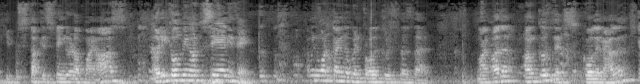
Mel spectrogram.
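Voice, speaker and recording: A middle-aged man with an Indian accent delivers stand-up in a dry, deadpan way, pausing for laughs. His voice is fairly high for a man but mellow in tone. He sounds distant from the mic in an echoey venue with faint background noise. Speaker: stand-up comedian. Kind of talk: stand-up comedy set. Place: comedy venue with live audience.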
